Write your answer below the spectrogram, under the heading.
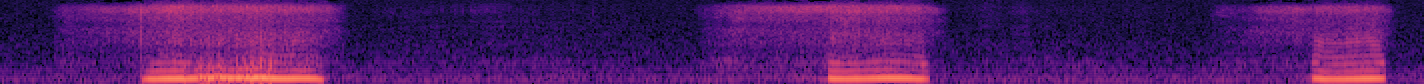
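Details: Sleeping lilac point Siamese named Daisy Belle, an indoor-only cat, gives three long rasping snores, each swelling from a soft breath into a harsh nasal whine with a bright hiss, spaced roughly two and a half seconds apart.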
